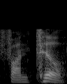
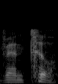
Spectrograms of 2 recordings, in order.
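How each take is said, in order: First: The name is said in a non-American way. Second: The name is said in an American way.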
